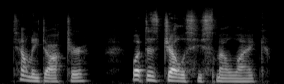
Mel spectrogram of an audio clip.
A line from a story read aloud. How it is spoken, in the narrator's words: Will calmly insists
